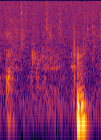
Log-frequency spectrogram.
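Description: A small dog's paws patter on a wooden floor.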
